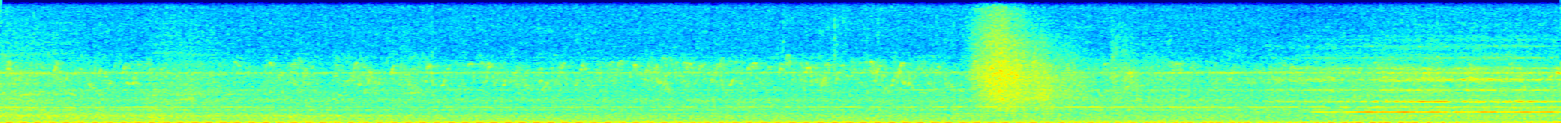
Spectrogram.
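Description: Freight train rolling by: a loud, steady, heavy rumble with a quick pulsing beat. A brief hiss comes about two-thirds of the way through, and a thin high steady tone joins near the end.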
